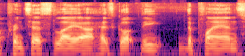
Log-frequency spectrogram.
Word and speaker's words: Leia: it incorrectly and well how how do you pronounce Leia wrong Leia Leah Leah princess Le Princess Leah but the thing is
